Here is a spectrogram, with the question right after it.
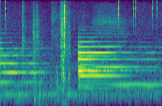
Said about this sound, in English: Let's keep our standard bell sound that we had before.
